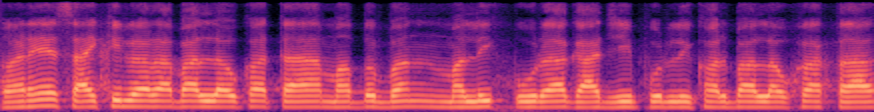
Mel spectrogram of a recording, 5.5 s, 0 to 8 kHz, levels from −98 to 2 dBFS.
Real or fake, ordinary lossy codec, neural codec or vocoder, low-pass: fake; none; codec, 16 kHz in and 24 kHz out, 0.9 kbps, LongCat-Audio-Codec, fine tuned four codebook decoder; 7.2 kHz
